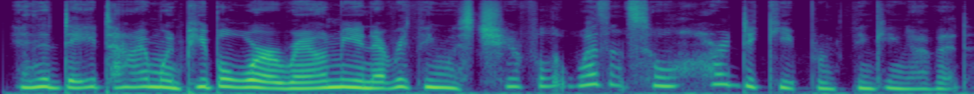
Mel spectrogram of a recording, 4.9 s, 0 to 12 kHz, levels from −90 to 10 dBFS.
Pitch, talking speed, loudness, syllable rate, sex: 250 Hz, 270 wpm, -18 LUFS, 6.7 syllables/s, female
